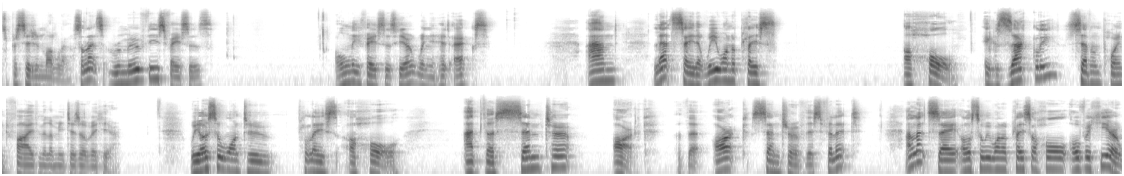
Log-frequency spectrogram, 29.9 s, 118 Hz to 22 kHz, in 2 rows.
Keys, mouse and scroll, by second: 1.8 middle click, 1.8 shift+click, 3.0 x.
